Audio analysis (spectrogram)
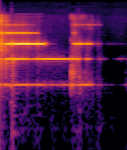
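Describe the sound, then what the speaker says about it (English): A small singing bowl is struck once and rings with a clear sustained tone, then is struck again about a second later, the shimmering ring fading out quickly. "Or the singing bowl"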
